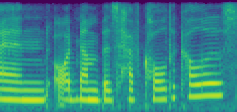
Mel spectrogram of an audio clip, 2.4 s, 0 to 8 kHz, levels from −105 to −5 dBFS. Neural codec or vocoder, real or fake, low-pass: none; real; 7.2 kHz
